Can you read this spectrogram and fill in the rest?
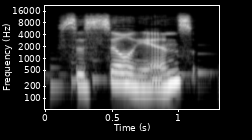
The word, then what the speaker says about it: caecilians: So I'm coming to you today with a story about Sicilians, which are not people from Sicily. It's very confusing. And I believe this is the correct pronunciation. It's spelled C-A-E-C-I-L-I-A-N-S. So these are legless, worm snake looking amphibians.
